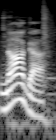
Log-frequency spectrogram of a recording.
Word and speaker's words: Naga: genus name is from the Sanskrit Naga with a hard G meaning snake all true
